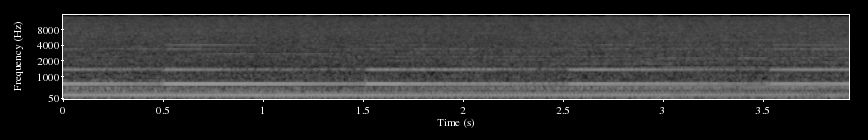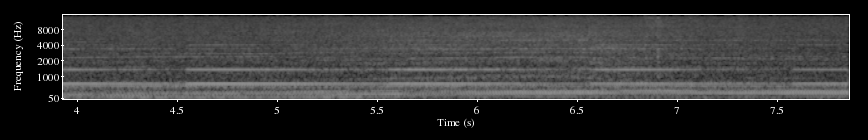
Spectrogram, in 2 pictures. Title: Transmission problem noise when shifts to second 05 Buick Park Avenue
